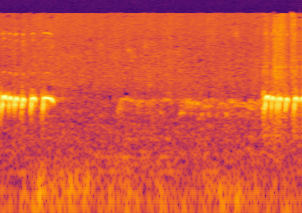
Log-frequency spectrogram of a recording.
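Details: Local-strain zebra dove, with a short run of staccato cooing notes at the start and another at the end, separated by a soft sustained tone over a low rumble.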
